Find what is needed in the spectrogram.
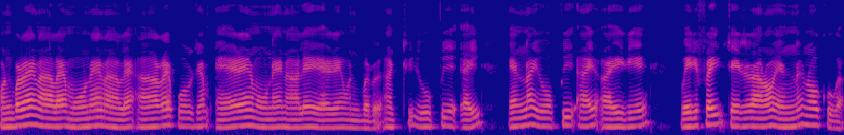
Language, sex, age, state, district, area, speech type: Malayalam, male, 18-30, Kerala, Kozhikode, urban, read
